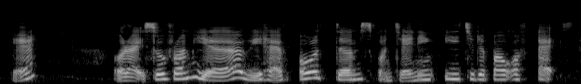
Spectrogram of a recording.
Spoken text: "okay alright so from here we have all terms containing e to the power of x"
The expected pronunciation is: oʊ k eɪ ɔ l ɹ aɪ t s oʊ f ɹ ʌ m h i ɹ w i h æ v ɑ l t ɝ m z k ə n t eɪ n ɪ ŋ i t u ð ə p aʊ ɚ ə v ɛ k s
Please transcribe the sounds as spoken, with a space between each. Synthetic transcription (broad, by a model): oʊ k eɪ ɔ l ɹ aɪ t s oʊ f ɹ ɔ m h i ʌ w i h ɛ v ɑ l t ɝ m s k ə n t eɪ n ɪ ŋ i t u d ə p aʊ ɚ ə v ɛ k s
